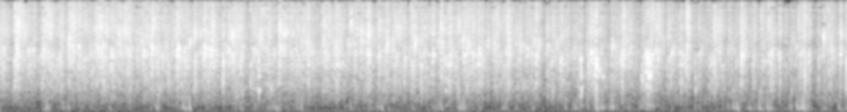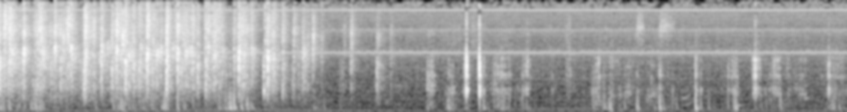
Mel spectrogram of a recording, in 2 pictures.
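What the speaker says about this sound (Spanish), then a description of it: "con un muy fuerte aplauso me gustaría recibirlo a Antonio Portugal Albizuri." Sustained audience applause greets a guest lecturer at a Spanish-language talk, dense loud clapping for about eleven seconds before thinning to scattered claps over a quieter room.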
